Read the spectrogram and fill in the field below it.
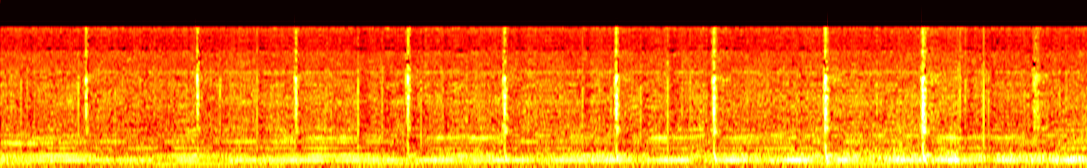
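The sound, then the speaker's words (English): A clock ticks steadily in a dark room late at night, about once per second, each tick a short crisp click over a quiet, constant low hum. No one speaks. “It's late at night and the clock is ticking.”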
